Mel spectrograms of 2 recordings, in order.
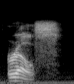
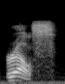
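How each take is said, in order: The two takes are said the same way.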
